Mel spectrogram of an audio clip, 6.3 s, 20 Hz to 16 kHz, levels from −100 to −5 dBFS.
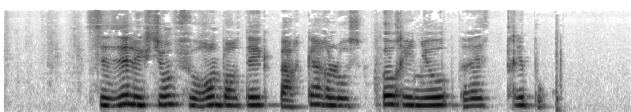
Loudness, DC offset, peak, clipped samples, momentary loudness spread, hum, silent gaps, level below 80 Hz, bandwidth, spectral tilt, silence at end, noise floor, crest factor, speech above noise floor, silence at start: -17 LUFS; under 0.1%; -2 dBFS; under 0.1%; 9 LU; none; none; -62 dBFS; 11.5 kHz; -5 dB/octave; 0.7 s; -67 dBFS; 16 dB; 51 dB; 0.95 s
